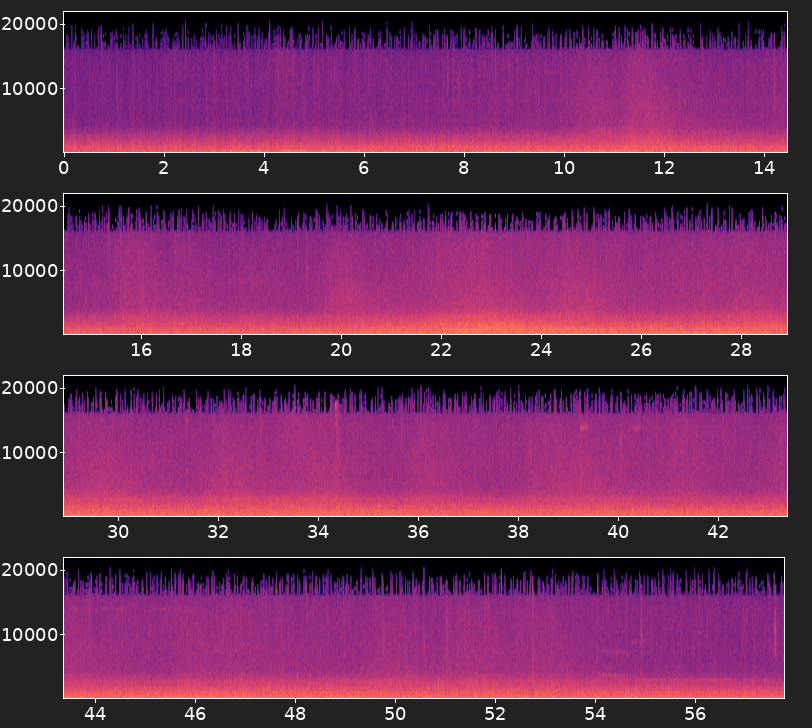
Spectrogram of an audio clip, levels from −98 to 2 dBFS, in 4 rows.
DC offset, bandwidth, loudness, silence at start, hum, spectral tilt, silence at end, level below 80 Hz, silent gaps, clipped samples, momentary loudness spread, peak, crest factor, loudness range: under 0.1%; 19.5 kHz; -27 LUFS; 0 s; none; -4.5 dB/octave; 0 s; -30 dBFS; none; under 0.1%; 5 LU; -10 dBFS; 16 dB; 5 LU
